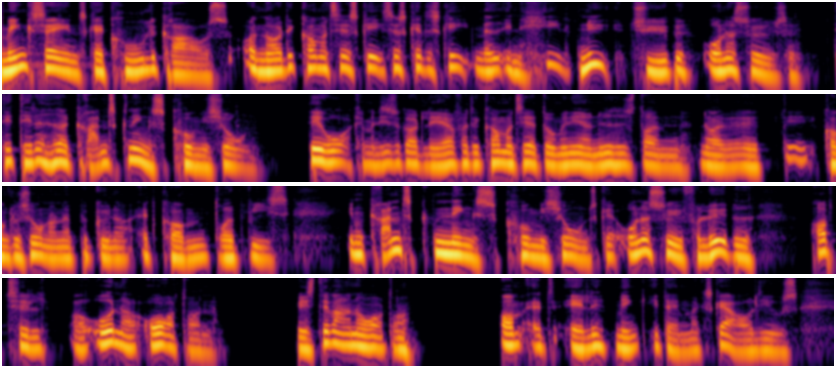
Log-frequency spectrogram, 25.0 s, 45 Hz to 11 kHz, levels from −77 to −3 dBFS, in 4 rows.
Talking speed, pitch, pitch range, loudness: 170 wpm, 145 Hz, 130-165 Hz, -20 LUFS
